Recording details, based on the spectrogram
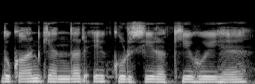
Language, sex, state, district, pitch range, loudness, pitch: Hindi, male, Uttar Pradesh, Shamli, 120-130 Hz, -14 LUFS, 125 Hz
